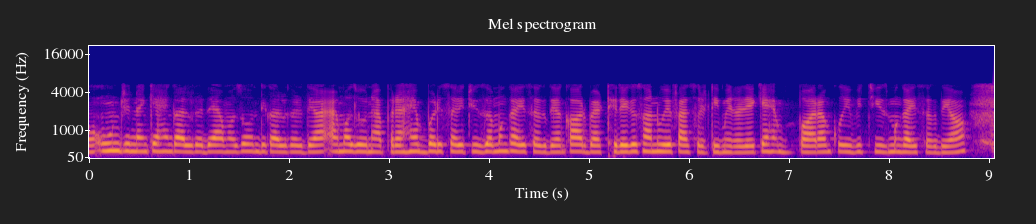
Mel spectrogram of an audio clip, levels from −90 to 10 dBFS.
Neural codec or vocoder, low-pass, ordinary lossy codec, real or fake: none; 5.4 kHz; none; real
